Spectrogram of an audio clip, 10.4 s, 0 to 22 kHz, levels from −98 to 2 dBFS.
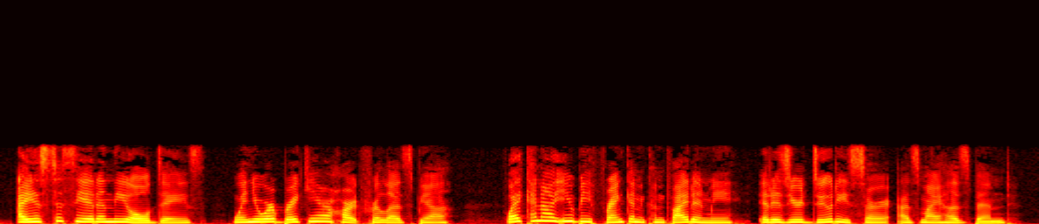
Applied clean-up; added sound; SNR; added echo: none; none; none; none.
